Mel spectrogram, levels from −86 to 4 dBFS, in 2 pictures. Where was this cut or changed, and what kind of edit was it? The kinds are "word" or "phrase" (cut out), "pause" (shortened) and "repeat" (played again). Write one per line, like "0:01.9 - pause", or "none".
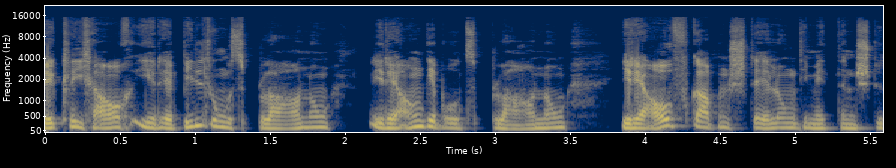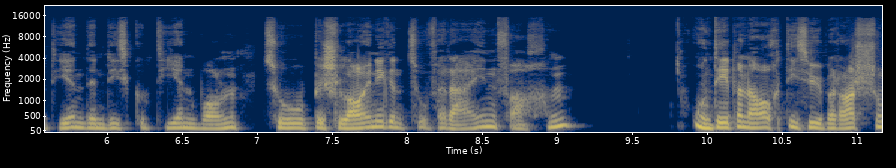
0:05.0 - phrase
0:07.0 - pause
